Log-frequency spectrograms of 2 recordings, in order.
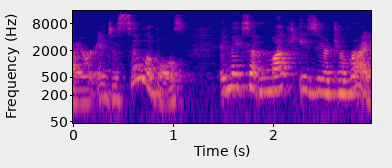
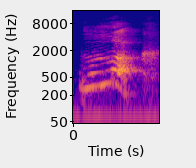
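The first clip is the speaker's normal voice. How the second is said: playful high look; 9 semitones higher, 4 dB louder than usual. Acted. Playful repeat of the word.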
